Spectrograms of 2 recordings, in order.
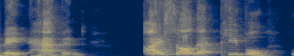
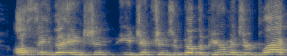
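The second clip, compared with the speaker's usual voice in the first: high, mocking, put-on pleading tone. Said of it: "You're the one going".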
